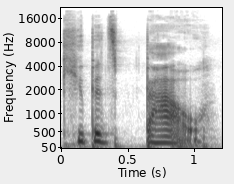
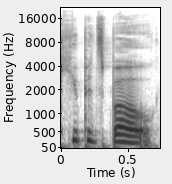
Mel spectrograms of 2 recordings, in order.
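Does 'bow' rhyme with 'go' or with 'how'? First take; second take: how; go. First: The word bow rhymes with how. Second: The word bow rhymes with go. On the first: A bending gesture of respect. The speaker calls it right. "a bow can be about like a show of respect" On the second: The weapon that shoots arrows. The speaker calls it wrong. "not Cupid's bow"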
